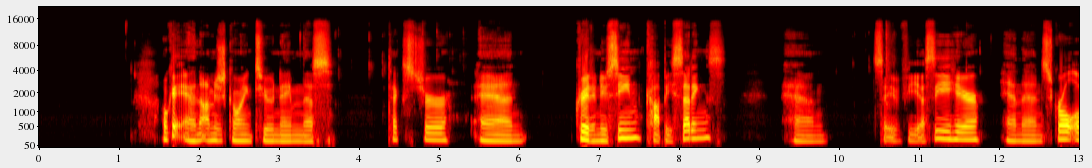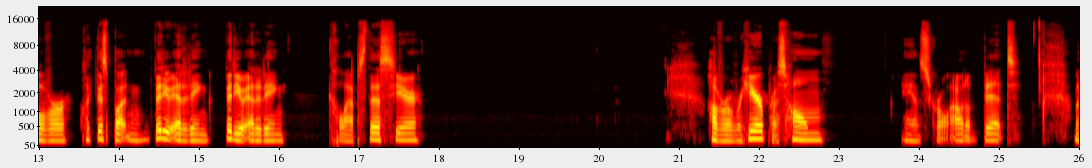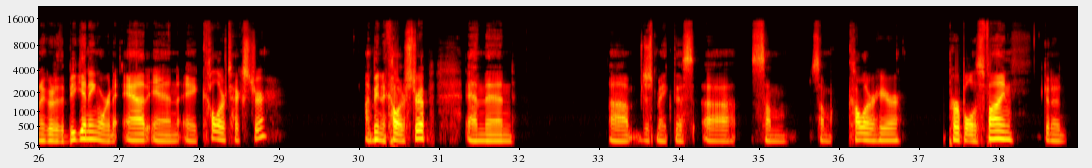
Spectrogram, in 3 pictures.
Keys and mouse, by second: 3.0-5.3 drag, 5.1 BackSpace, 5.7-8.1 drag, 9.2-11.2 drag, 12.9 click, 17.1 click, 18.8 click, 22.2 Home, 26.5 click, 27.1 shift+a, 31.2-32.2 drag, 32.6-37.4 drag, 38.2 click.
